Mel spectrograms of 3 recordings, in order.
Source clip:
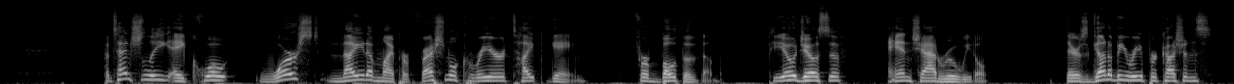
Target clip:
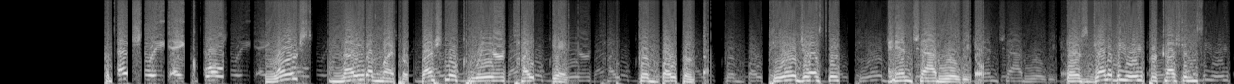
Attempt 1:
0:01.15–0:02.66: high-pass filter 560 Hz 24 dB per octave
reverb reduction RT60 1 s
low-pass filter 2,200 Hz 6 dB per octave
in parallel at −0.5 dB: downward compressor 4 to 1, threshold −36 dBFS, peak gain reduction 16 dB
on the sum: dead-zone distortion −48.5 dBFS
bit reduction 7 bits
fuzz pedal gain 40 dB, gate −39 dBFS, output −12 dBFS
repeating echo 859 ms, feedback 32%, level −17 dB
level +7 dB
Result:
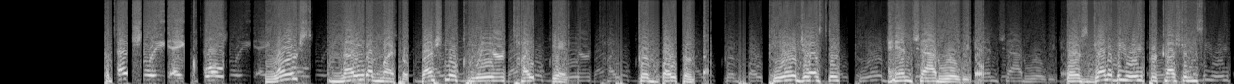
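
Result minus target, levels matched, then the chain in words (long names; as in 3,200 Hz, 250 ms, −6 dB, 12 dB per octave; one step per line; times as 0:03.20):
downward compressor: peak gain reduction +6.5 dB; dead-zone distortion: distortion −4 dB
0:01.15–0:02.66: high-pass filter 560 Hz 24 dB per octave
reverb reduction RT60 1 s
low-pass filter 2,200 Hz 6 dB per octave
in parallel at −0.5 dB: downward compressor 4 to 1, threshold −27 dBFS, peak gain reduction 9 dB
on the sum: dead-zone distortion −42 dBFS
bit reduction 7 bits
fuzz pedal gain 40 dB, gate −39 dBFS, output −12 dBFS
repeating echo 859 ms, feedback 32%, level −17 dB
level +7 dB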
